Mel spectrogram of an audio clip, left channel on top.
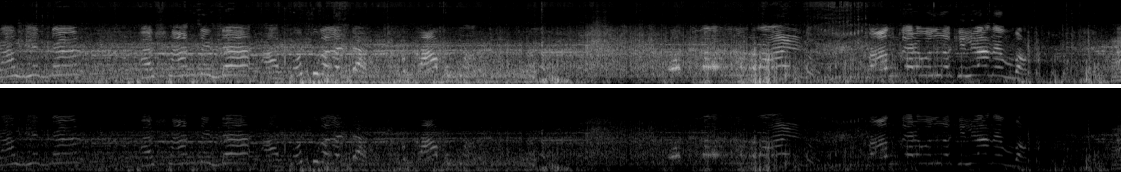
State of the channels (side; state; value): right; quieter; 20.4 dB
